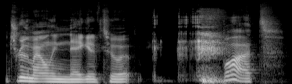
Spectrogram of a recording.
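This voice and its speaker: Man, podcast host, casual chat, bright voice, rambling, hunting for words. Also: medium pitch, animated, moderate pace, smooth.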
